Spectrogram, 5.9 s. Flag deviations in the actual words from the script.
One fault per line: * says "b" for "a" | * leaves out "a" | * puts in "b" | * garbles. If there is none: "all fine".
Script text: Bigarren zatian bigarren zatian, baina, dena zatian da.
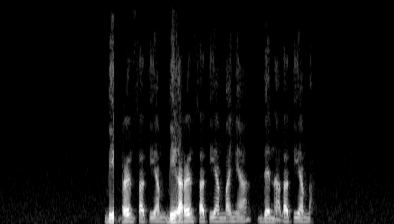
all fine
